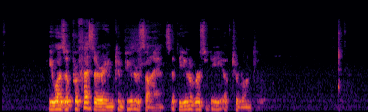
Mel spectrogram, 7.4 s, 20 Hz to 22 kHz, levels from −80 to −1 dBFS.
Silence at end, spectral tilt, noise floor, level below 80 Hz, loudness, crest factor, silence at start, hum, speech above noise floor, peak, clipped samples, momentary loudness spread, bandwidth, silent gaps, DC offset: 0.55 s; -5.5 dB/octave; -62 dBFS; -66 dBFS; -22 LUFS; 20 dB; 1 s; none; 41 dB; -4 dBFS; under 0.1%; 17 LU; 11 kHz; none; under 0.1%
